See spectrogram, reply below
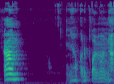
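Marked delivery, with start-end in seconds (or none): none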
